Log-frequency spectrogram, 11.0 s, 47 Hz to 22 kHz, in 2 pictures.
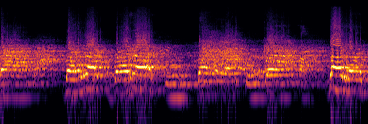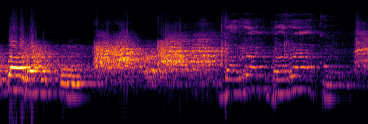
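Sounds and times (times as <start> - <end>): man singing chant: 0.0 - 6.3, 8.8 - 10.8
crowd singing and shouting: 0.0 - 11.0.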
